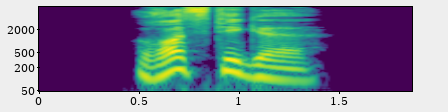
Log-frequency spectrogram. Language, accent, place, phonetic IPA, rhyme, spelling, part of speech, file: German, Germany, Berlin, [ˈʁɔstɪɡə], -ɔstɪɡə, rostige, adjective, De-rostige.ogg
- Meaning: inflection of rostig: 1. strong/mixed nominative/accusative feminine singular 2. strong nominative/accusative plural 3. weak nominative all-gender singular 4. weak accusative feminine/neuter singular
